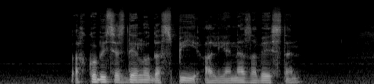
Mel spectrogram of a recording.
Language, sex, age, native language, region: Slovenian, male, 12-17, Slovenian, Drava region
